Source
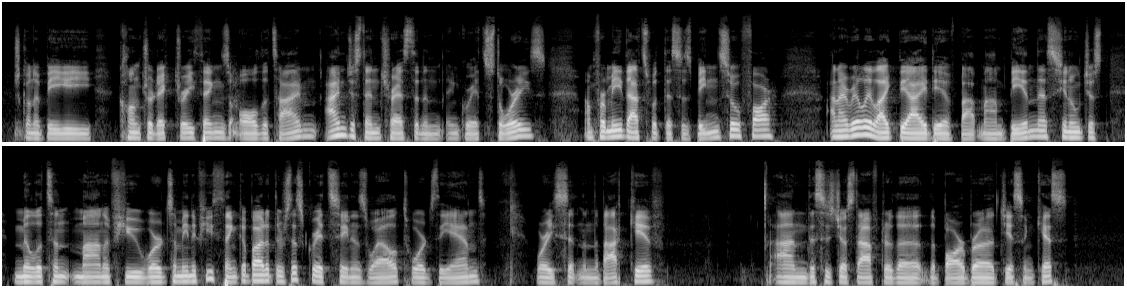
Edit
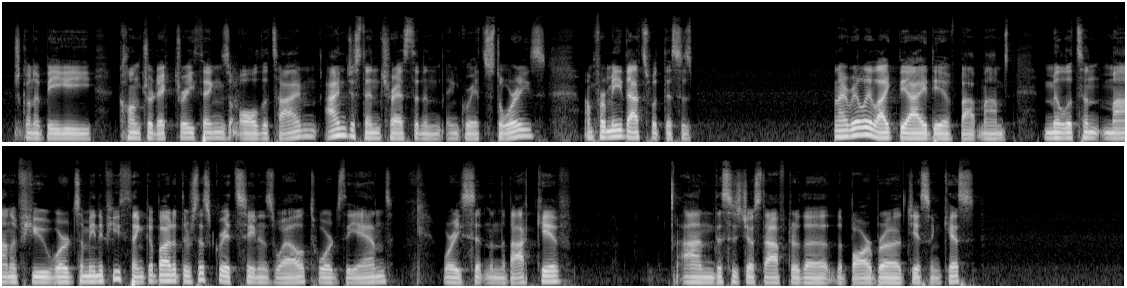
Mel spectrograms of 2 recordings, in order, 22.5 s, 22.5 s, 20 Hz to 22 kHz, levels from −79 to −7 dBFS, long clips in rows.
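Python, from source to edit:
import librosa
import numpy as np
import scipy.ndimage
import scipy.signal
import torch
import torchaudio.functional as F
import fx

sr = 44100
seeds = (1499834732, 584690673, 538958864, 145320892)

y = fx.edit(x, sr, fx.room_tone_fill(start_s=6.96, length_s=1.38),
    fx.cut(start_s=10.04, length_s=0.93), tone=tone)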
